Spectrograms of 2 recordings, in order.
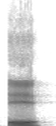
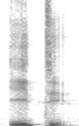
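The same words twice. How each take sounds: First: IT as one short syllable; correct IT. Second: IT as two syllables, "ee-tchee"; Brazilian-style IT, vowel added at the end; wrong IT with added vowel. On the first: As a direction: say IT with an open "eh"-like vowel and a bare final T. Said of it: "É simplesmente it". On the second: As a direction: say IT with an extra "ee" after the T. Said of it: "Não é it". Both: Shown as a demonstration.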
